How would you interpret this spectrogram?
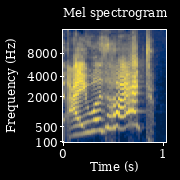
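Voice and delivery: high, loud, hammed-up protest; mock outcry. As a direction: blurt it out in mock desperation. Hammed-up excuse in role-play.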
